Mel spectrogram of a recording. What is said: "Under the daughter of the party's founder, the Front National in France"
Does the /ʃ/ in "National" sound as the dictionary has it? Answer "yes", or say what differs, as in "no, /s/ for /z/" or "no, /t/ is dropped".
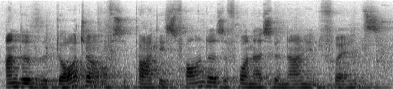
no, /s/ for /ʃ/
